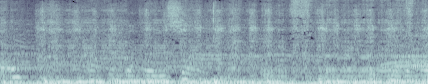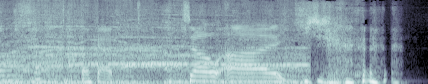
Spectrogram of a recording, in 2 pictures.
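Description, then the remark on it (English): A concert crowd roars and whoops continuously over loud music with a pounding low bass during a band's live show last night, shouted voices rising and sliding near the end before the sound cuts off abruptly. “But so let's see if I can play a clip from their concert last night.”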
